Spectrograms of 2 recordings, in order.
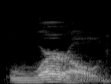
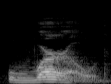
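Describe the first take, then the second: Both takes have the same delivery.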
